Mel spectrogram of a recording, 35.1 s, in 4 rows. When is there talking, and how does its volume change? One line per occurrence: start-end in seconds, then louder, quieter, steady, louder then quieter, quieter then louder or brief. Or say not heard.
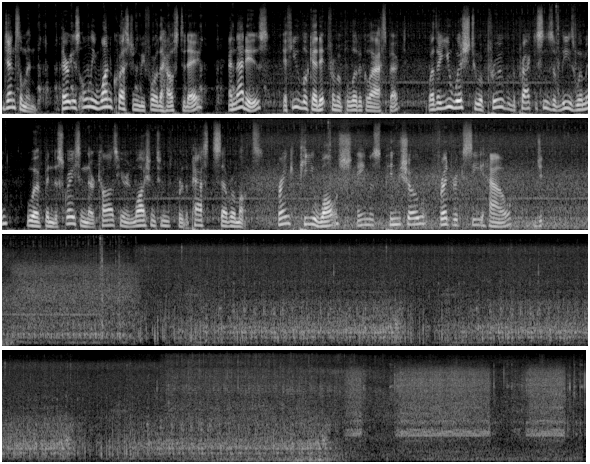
0.0-16.9 steady.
